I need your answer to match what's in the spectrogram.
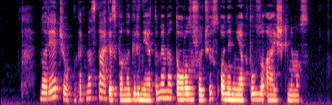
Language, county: Lithuanian, Kaunas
